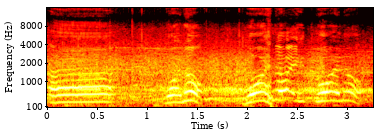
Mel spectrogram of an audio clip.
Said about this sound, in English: Everyone's still applauding. Bees players are coming around. Very happy. Everyone's very happy. All the fans are, listen, they're all delighted here.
